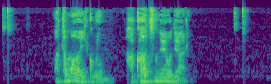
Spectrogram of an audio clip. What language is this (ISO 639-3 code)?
jpn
